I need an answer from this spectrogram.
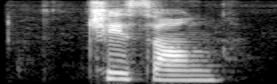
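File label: Chisong, pronunciation guide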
